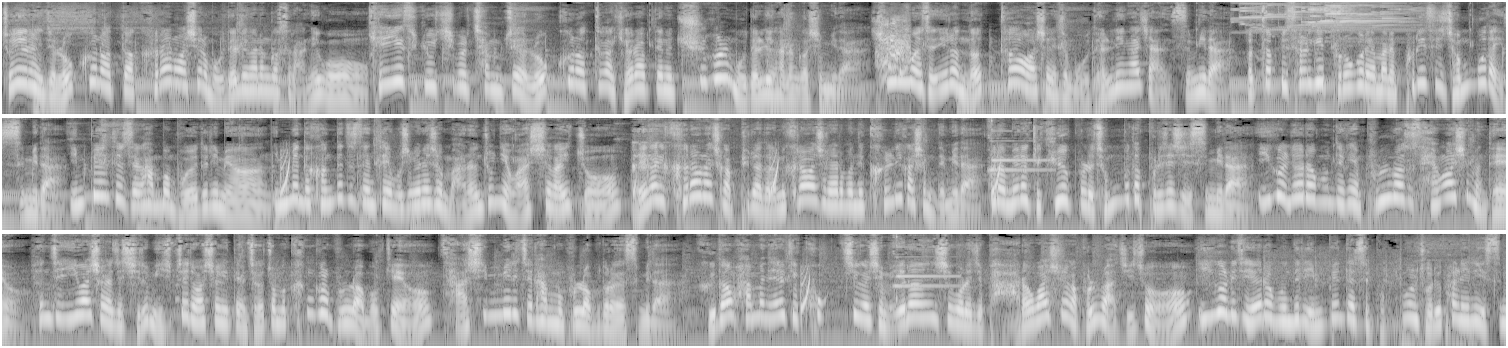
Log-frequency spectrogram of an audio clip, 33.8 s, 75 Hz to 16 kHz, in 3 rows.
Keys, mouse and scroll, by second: 12.3 click, 19.5 click, 20.0 click, 20.3 click, 20.6 click, 21.4 click, 26.8 click, 29.0 click, 29.9 right click, 30.6 click.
